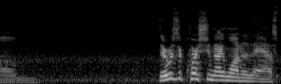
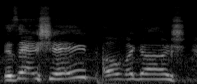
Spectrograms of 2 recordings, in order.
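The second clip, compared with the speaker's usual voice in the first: high, rising retold shock; scandalized disbelief; 9 semitones higher, slower than usual. Retelling the moment the actress threw shade, scandalized. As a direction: question it like juicy gossip just landed. Recounting own scandalized reaction.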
